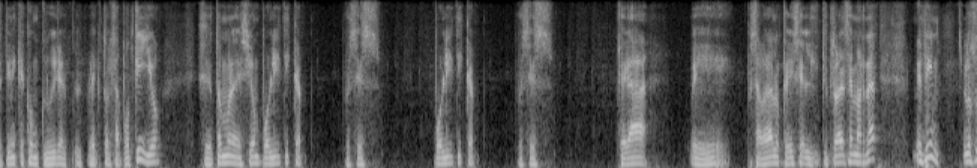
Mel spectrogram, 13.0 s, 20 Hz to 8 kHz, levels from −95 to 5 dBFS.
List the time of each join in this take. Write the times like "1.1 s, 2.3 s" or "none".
5.8 s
